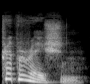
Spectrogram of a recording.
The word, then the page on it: preparation: British English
